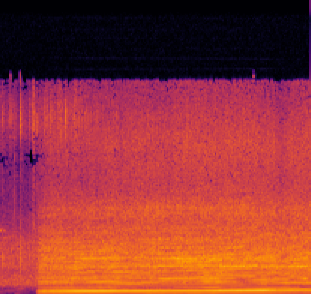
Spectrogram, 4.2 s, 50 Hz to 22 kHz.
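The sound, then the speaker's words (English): Endurance race cars at the 1955 24 Hours of Le Mans. An engine drone bursts in after half a second, then holds loud and steady, climbing slowly in pitch to the end. “The world's most elite endurance motor car racers are battling for supremacy in the 1955 24 Hours of Le Mans.”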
